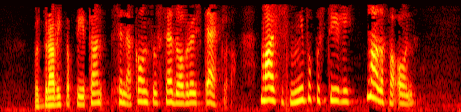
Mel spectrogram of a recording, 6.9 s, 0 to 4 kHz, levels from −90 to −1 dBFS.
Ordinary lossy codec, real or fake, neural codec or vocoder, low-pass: MP3, 16 kbps; fake; codec, 16 kHz in and 24 kHz out, 0.8 kbps, FocalCodec, streaming, 65536 codes; 3.6 kHz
